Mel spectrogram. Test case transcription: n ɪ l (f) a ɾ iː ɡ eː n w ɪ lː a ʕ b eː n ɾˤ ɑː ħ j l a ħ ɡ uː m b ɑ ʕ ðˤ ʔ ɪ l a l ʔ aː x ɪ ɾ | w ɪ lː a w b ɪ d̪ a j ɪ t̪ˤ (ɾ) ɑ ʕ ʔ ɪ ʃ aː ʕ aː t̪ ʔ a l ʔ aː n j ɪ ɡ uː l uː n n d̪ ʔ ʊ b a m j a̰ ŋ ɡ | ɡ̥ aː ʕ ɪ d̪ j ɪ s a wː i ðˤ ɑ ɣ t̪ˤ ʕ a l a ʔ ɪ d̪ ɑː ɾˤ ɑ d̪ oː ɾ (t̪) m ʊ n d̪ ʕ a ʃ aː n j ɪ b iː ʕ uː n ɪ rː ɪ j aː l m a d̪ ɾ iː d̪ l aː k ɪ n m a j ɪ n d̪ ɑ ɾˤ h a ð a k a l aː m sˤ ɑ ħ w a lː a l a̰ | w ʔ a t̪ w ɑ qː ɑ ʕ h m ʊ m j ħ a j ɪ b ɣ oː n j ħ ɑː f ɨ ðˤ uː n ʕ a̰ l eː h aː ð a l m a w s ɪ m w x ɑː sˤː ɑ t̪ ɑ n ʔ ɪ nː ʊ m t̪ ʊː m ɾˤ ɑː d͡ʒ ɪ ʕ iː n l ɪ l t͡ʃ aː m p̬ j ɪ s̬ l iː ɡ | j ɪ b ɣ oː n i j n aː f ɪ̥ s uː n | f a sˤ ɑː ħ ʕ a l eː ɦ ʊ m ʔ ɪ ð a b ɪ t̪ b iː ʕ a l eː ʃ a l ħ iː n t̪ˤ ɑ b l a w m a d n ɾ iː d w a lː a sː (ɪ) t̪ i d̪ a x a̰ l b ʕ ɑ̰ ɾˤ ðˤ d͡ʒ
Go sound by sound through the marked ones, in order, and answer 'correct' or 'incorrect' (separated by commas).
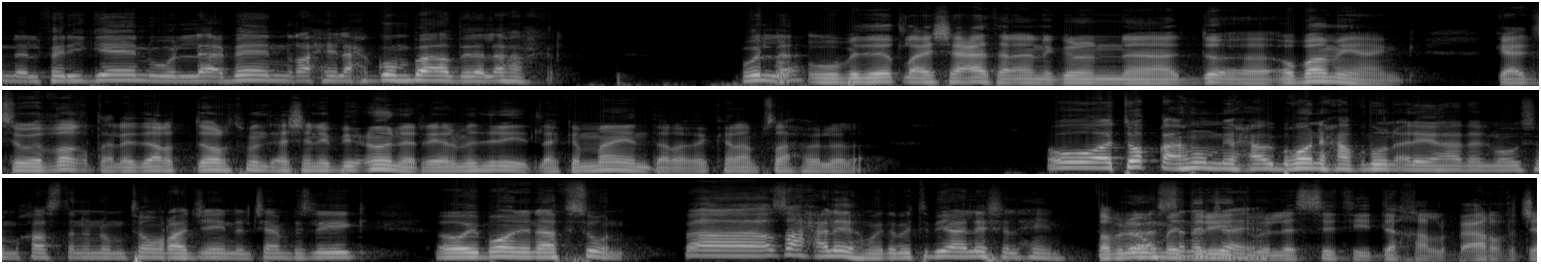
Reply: correct, incorrect, correct, correct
